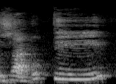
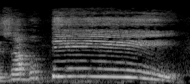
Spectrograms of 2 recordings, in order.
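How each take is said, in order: First: Said in the usual way. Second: "jabuti" with a long, high final TI; calling out the word. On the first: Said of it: "se eu for pronunciar a palavra jabuti gritando". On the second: Shown as a demonstration. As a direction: draw out the last syllable of "jabuti" like a call. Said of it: "a palavra jabuti gritando ela". ("jabuti" gritado, demorando no TI final)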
